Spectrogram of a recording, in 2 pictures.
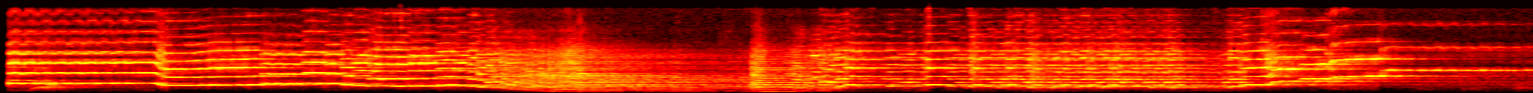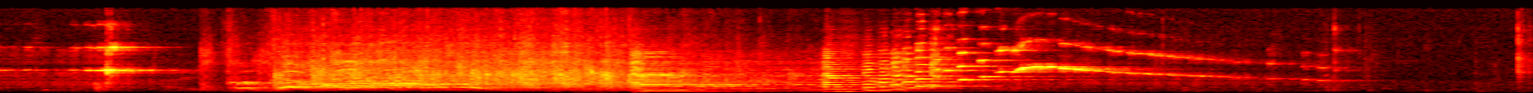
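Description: Solo fiddle playing a free-time introduction of quick runs and long sliding notes, with a short burst of crowd noise partway through. It ends on a long downward slide that fades out.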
